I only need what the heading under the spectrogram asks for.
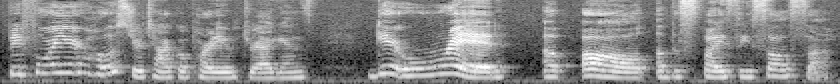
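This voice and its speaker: A young woman reading a children's picture book aloud, expressively, with drawn-out emphasis and dramatic pauses. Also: medium pitch, expressive. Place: small bedroom at home.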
